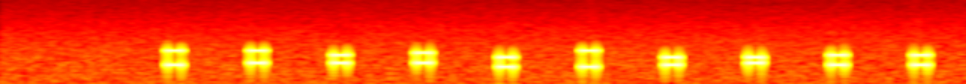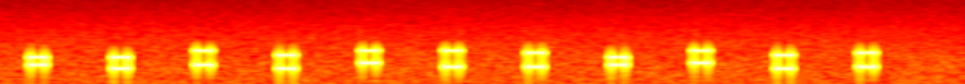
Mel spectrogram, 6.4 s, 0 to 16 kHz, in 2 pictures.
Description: DTMF, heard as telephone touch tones, dialled by machine, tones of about 50 ms. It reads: CD0#4B7*8871C2DB67D26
